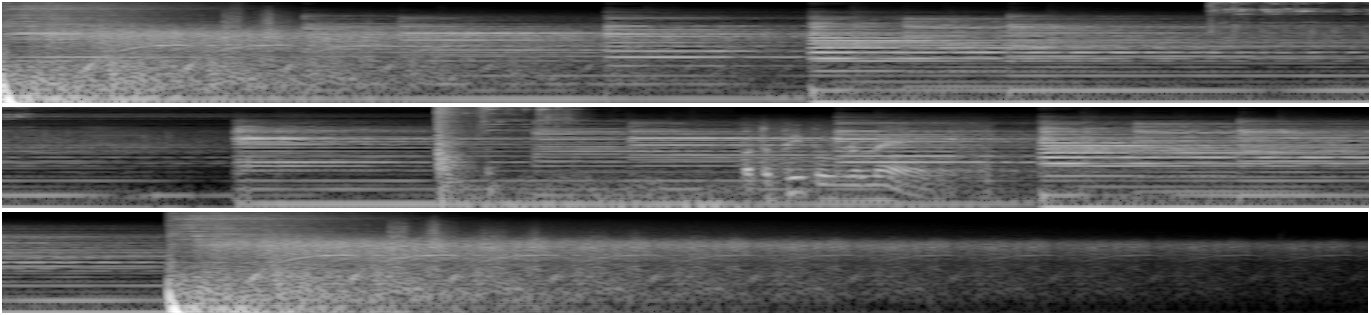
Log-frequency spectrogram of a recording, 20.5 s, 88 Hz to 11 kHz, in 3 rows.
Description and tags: SemiQ intros 21
This sound is part of a mini pack sounds could be used for intros outros for you tube videos and other projects.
